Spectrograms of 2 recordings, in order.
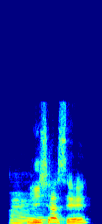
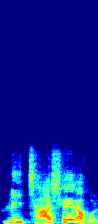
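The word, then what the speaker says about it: Risacher: 아고 있는 거 맞죠 리 자세라고 읽어야 돼요 오늘 기사 나오니까 리 자세라고 돼 있다라고 아담 버가 리 자세라고 하더라 아네 네 이제 자라고 불러야 될 것 같습니다 네네 그리고 이제 사르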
